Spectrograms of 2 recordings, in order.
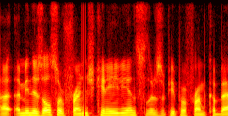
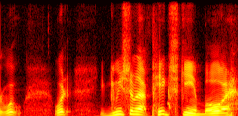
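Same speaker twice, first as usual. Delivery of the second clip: Southern hillbilly; 4 semitones higher than usual. Retold or imitated. Hillbilly demanding pig skin, mock Southern accent. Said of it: "from the South, from America".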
